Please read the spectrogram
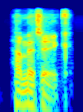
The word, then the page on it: Hamitic: British English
